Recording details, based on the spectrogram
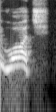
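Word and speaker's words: watch: लेकिन यहां पर टी क्या होता है? साइलेंट होता है।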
